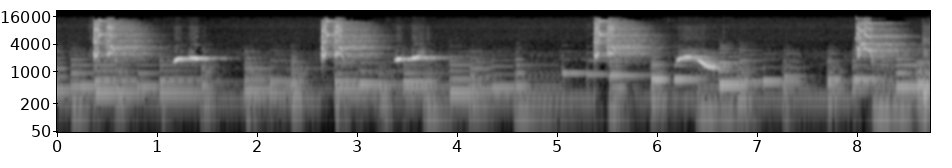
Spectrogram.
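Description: Peach-faced lovebird giving three sharp, high-pitched calls a couple of seconds apart, each followed by a short whistled note, the last one falling. Background music runs underneath.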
